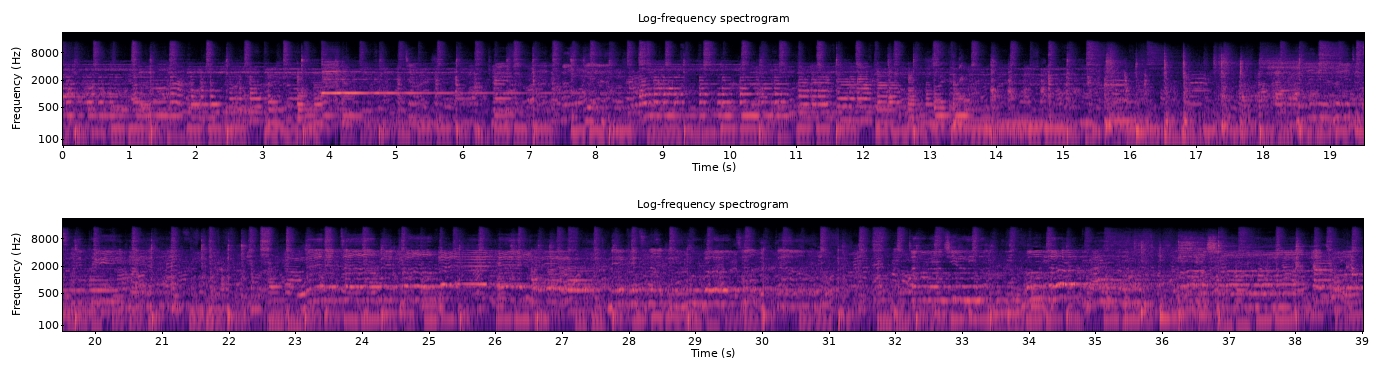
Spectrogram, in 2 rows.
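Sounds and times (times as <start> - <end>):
live rock band playing: 0.0 - 39.0
woman singing: 4.8 - 11.7, 18.2 - 21.7, 23.0 - 39.0.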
